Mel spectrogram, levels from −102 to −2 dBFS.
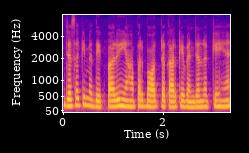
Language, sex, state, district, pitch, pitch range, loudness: Hindi, female, Chhattisgarh, Kabirdham, 185 Hz, 175-195 Hz, -16 LUFS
